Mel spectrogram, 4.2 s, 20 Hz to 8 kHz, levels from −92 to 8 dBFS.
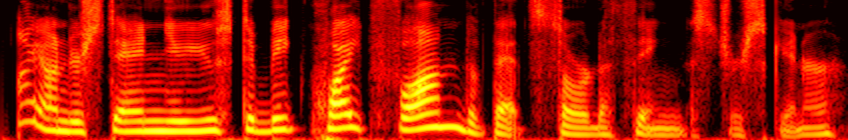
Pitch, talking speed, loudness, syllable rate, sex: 215 Hz, 210 wpm, -18 LUFS, 4.8 syllables/s, female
